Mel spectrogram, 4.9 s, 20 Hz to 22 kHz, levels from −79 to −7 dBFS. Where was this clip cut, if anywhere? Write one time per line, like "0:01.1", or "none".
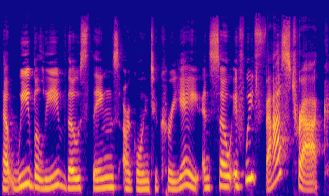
0:03.8

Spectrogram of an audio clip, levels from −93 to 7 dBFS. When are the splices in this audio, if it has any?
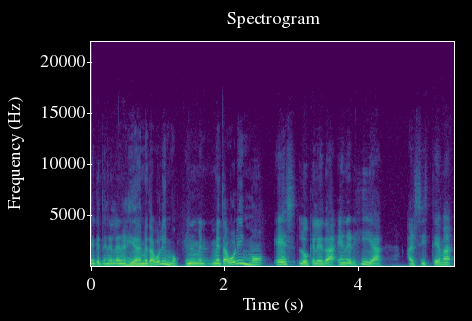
0:01.3

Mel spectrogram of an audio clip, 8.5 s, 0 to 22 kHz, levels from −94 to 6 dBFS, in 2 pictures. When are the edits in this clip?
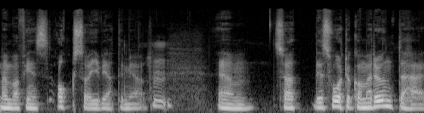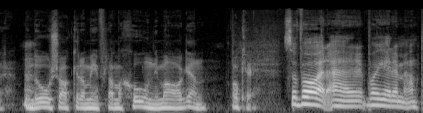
0:03.0
0:04.4
0:06.5

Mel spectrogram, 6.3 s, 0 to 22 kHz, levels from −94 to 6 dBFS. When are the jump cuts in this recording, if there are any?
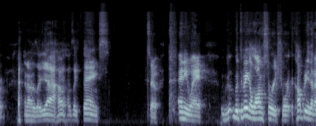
0:02.9

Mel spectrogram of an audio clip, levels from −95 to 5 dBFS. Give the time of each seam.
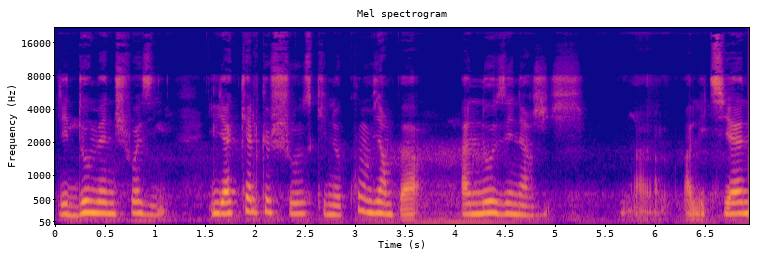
none

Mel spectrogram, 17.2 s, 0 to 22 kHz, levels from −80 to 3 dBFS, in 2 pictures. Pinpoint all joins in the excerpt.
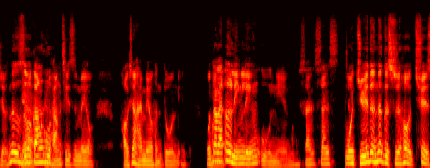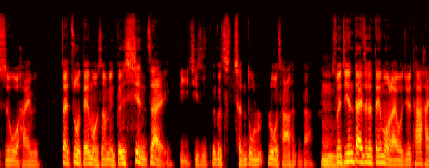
0:06.9

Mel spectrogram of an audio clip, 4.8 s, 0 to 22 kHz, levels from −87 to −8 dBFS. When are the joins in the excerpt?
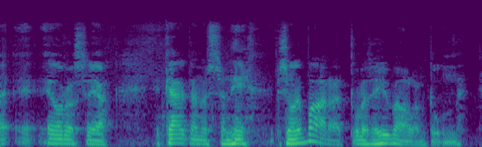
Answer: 0:02.7

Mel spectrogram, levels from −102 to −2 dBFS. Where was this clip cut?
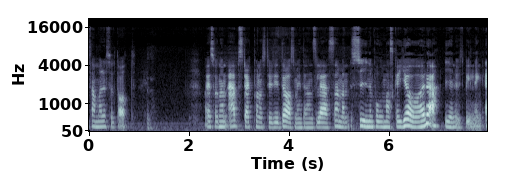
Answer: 0:01.2
0:05.2

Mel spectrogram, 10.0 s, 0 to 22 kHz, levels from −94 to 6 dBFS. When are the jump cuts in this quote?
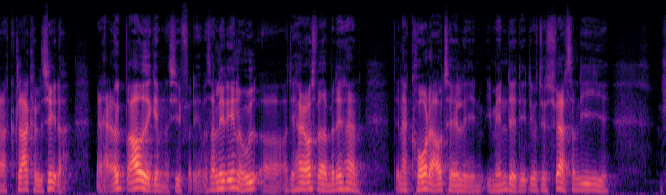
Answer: none

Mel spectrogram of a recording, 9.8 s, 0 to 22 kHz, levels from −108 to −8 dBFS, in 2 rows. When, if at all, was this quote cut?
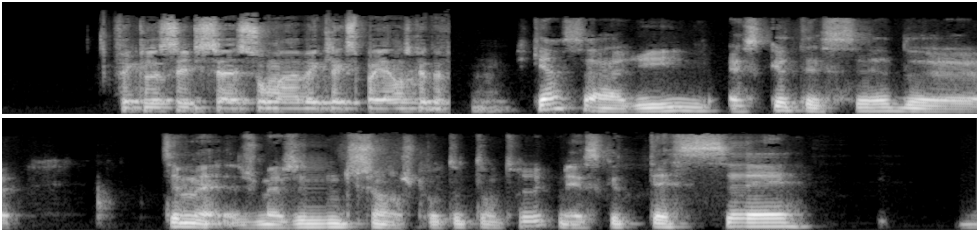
0:01.0
0:02.2

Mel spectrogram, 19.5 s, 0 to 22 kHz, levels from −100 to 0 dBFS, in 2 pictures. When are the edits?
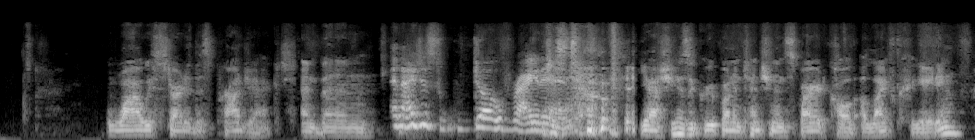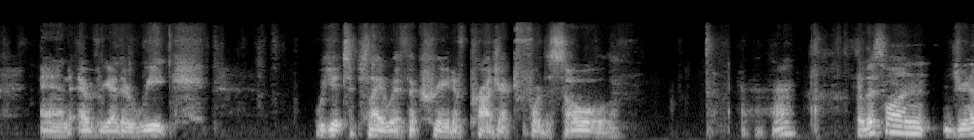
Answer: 0:02.9
0:06.3
0:17.0

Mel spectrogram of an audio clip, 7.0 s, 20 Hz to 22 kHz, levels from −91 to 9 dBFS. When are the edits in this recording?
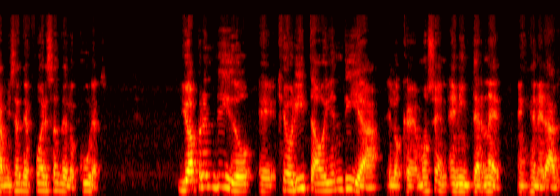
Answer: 0:03.5
0:04.9

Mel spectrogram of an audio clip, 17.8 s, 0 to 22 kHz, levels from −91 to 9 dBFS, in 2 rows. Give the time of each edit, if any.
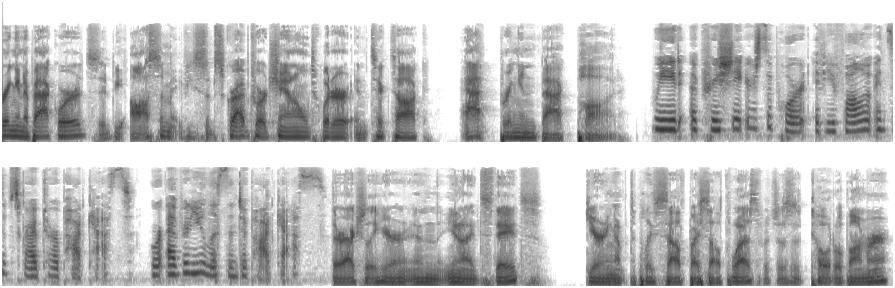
0:03.1
0:12.2

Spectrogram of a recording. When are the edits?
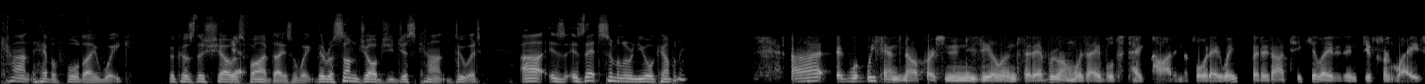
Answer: none

